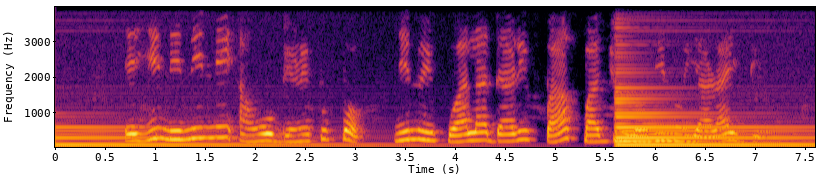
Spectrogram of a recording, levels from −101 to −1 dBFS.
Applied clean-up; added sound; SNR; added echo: none; Acoustic guitar; 1 dB; none.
